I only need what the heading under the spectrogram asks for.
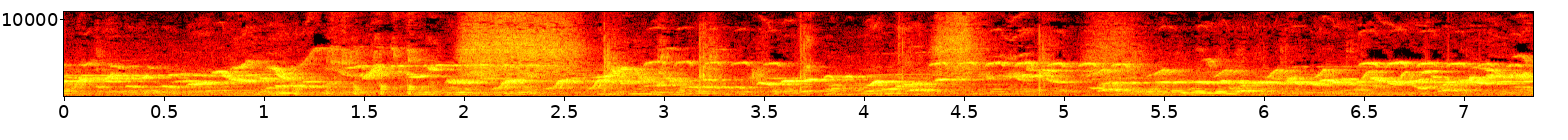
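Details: After its moult, a White-rumped shama under training sings loudly, stringing together fast warbled whistles, stepped notes and brief rasping bursts into an unbroken, rich medley.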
